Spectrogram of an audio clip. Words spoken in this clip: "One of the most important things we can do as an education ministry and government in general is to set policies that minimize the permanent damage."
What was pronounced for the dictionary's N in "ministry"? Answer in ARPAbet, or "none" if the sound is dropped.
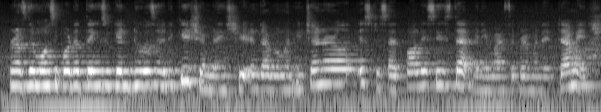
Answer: none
